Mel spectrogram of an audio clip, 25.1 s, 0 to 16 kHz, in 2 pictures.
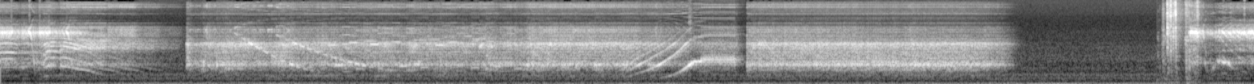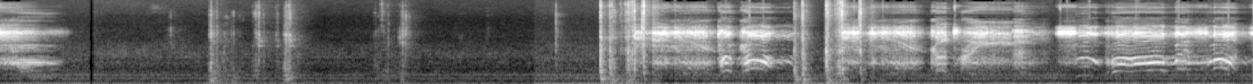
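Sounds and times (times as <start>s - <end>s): buzzing electronic toy effect: 0.0s - 10.2s, 11.6s - 13.2s.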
